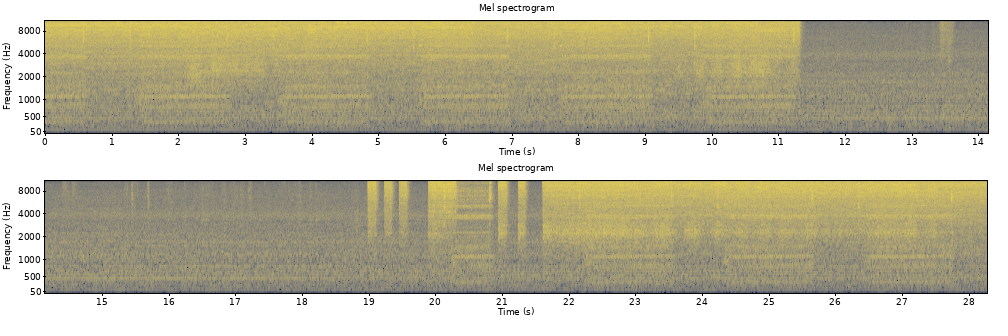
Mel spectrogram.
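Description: An airbrush hisses in bursts as it sprays paint.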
